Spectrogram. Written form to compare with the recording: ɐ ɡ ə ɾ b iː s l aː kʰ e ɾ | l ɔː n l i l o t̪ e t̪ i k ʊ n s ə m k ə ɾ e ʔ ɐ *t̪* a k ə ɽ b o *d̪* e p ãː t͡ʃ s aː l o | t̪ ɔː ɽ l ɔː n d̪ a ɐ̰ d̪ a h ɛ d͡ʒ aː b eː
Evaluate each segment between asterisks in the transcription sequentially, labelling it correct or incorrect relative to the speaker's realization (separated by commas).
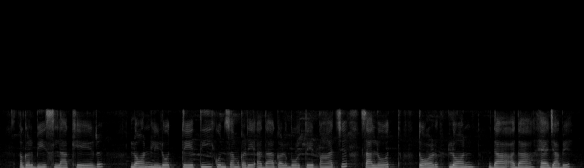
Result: incorrect, incorrect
